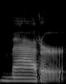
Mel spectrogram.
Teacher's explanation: Yes, that's a very that's a typical American accent. The T in the middle is pronounced as a soft D sound.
